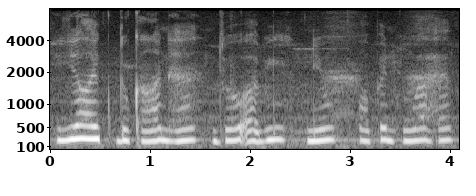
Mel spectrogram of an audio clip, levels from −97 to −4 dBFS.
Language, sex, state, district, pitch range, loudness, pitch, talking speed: Hindi, female, Bihar, Patna, 225-245 Hz, -15 LUFS, 235 Hz, 145 wpm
